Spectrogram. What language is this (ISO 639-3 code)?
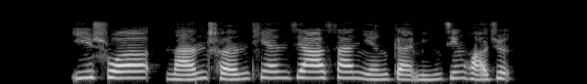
zho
